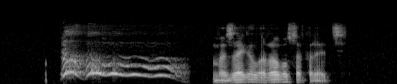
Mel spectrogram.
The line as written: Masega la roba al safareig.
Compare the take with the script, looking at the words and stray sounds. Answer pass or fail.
fail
